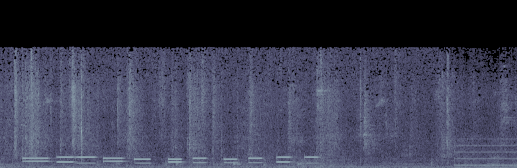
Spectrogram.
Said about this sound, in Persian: بلد نیستم با موبایل کار کنم، خودتون شماره رو بگیرید.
